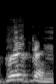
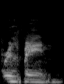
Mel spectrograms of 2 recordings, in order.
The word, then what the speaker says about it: Brisbane: and it's Brisbane not Brisbane oh I'm pronouncing it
